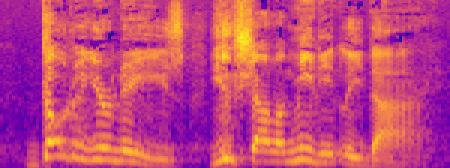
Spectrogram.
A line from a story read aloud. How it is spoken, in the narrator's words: Claverhouse exclaimed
